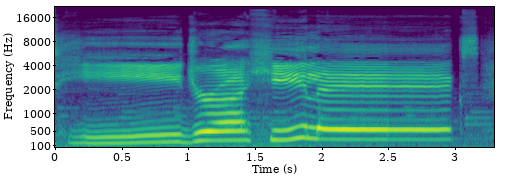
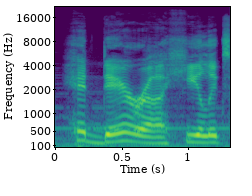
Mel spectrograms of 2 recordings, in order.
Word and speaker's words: Hedera helix: Now, for those that are new to the channel, I mispronounce Hedera Helix on purpose because for some reason, plant foldies, especially Kathy from Canada, like to count how many times I say Hydra Helix.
